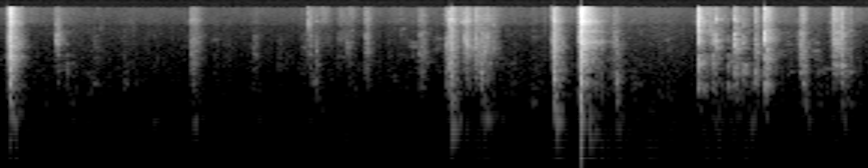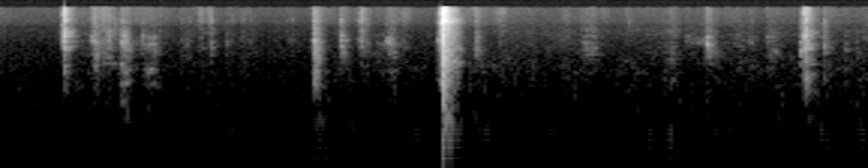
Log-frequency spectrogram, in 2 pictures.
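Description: Scattered clicks and knocks of plastic and metal as a studio easel's expandable canvas-holder arms and clamps are adjusted by hand, with two sharper knocks about four and nine seconds in.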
